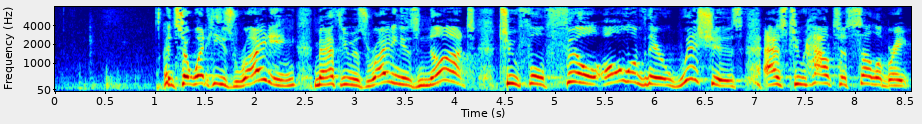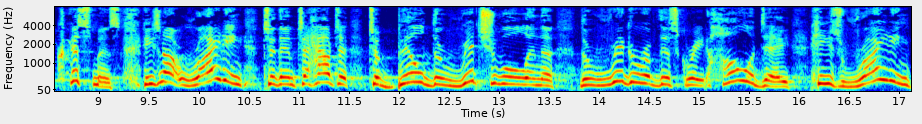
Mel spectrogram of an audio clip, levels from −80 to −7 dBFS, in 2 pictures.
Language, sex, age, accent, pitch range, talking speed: English, male, 40-59, American, 155-245 Hz, 155 wpm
